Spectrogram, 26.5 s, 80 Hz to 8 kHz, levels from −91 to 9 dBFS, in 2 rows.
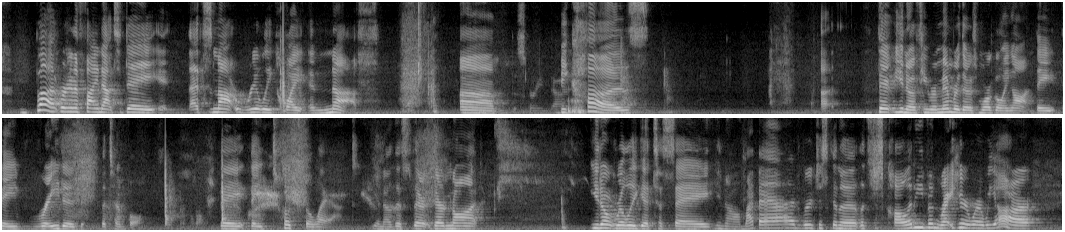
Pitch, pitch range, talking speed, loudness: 205 Hz, 190-230 Hz, 145 wpm, -20 LUFS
